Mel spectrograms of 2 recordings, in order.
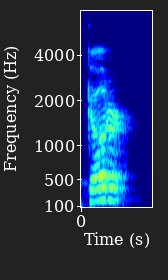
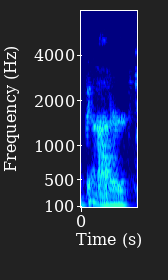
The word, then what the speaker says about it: Goddard: the the Goddard drop that should have been a touchdown. I'm gonna correct you there and say Goddard.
